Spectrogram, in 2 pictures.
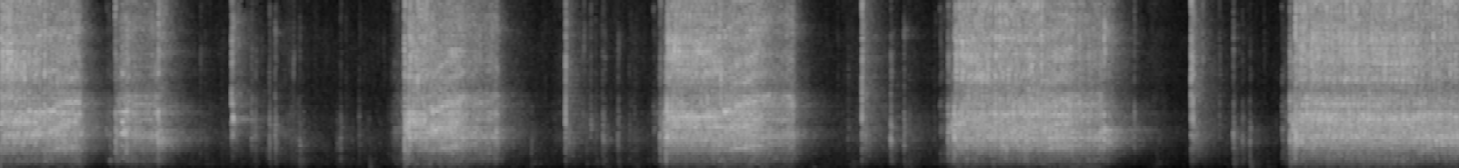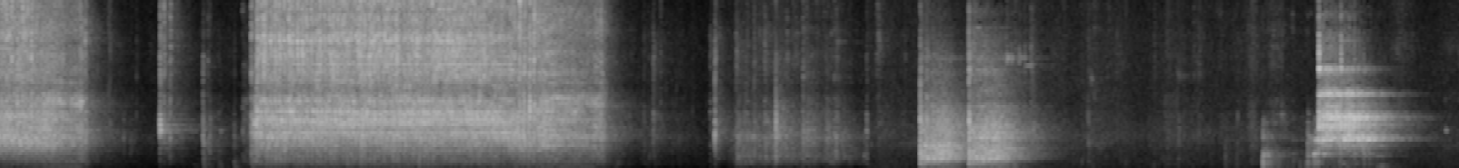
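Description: Cordless impact wrench hammering in repeated bursts of one to three seconds, with short pauses between, as it undoes the wheel nuts on a truck's front wheel. About three-quarters through comes a louder, lower-pitched sound lasting about a second.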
